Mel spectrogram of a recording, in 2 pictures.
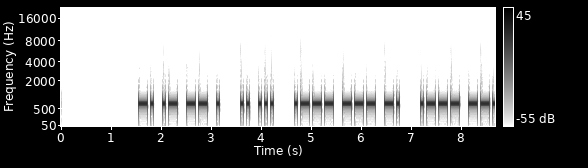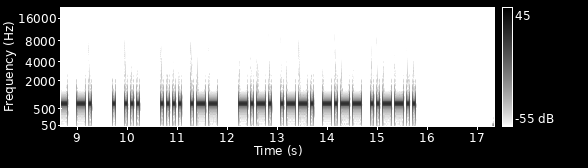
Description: Morse code, heard as a keyed tone, about 20 wpm, 700 Hz. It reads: NAME IS JON JON ES HW CPY?
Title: Speed-Racing Common QSO Phrases Encore - 20wpm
